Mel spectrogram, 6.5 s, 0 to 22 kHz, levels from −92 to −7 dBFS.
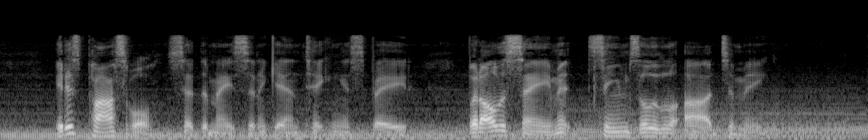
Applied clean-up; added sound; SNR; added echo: none; Drill; 8 dB; none.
